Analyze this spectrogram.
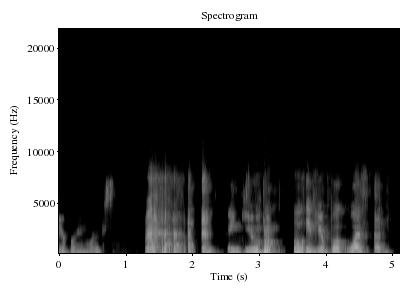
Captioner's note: laughs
